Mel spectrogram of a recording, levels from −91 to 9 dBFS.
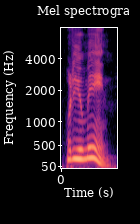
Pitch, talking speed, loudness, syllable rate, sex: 165 Hz, 355 wpm, -13 LUFS, 7.3 syllables/s, male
